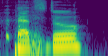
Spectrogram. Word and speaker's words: Louis Pasteur: Pretty sure he's not saying that name right. – Louis Pasteur. – Louis Pasteur. I'd like to see it. – It's fine. I know he's saying it wrong, though. – L-O-U-I-S-P-A-S-T-E-U-R.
